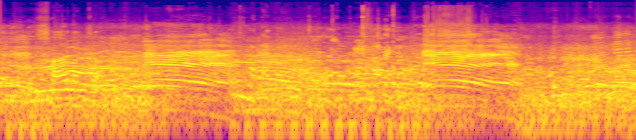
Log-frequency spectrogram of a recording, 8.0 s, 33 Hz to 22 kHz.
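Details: Sahiwal bull calves lowing at a Chapainawabganj cattle market, Bangladesh, 19 September 2024. Two clear, long, harmonic moos stand out, each swelling then sliding down. Market chatter and men talking run underneath.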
